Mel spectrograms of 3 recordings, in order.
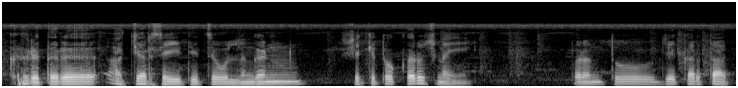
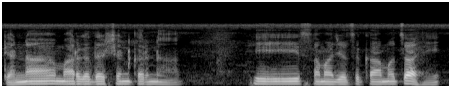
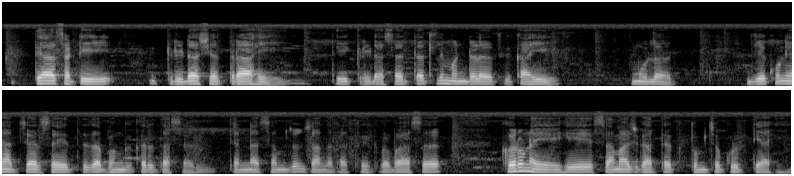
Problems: constant background noise, continuous background conversations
